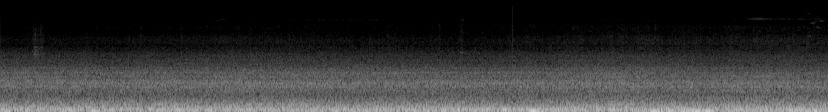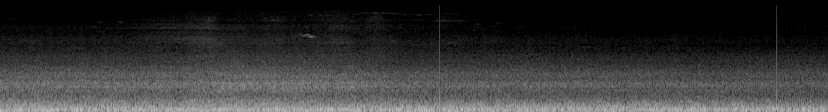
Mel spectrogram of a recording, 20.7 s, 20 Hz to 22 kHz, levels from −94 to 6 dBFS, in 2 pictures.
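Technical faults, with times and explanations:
6.41 s, 15.85 s and 20.06 s, dropped buffer (overrun): at each of these points the sound jumps abruptly forward, with no gap of silence. This is likely a missed read, where the hardware overwrote a block of samples before the program collected them, so the two sides of the lost piece are joined directly. Roughly 15 ms goes missing at the first jump and around 5 ms at each of the other two.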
